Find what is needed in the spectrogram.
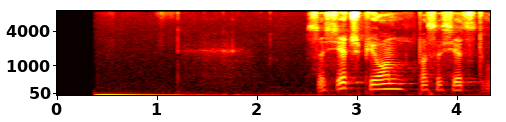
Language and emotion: Russian, neutral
